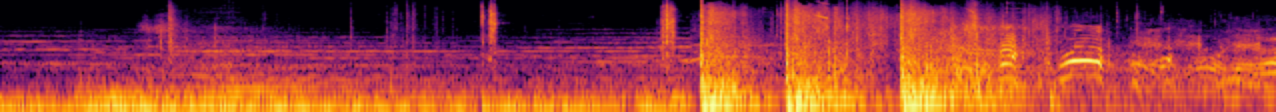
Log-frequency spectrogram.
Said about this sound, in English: That's some fancy shooting there.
